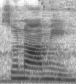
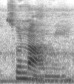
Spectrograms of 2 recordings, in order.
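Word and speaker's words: tsunami: उसमें साइलेंट लेता है सुनामी टी एस यू एन ए एम आई तो जो टी रहता है उसम साइलेंट रहता है सुनामी ठीक है फिल इन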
